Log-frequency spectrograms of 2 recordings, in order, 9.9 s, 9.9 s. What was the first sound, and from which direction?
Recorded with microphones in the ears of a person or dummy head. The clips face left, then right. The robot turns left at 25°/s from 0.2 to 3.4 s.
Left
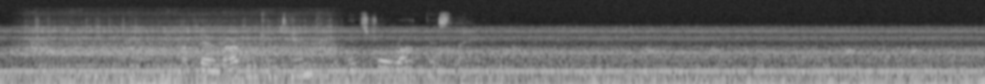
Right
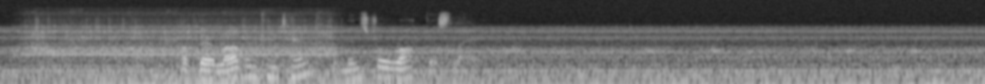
A man speaking, 25° right (ahead or behind).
